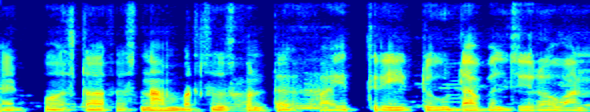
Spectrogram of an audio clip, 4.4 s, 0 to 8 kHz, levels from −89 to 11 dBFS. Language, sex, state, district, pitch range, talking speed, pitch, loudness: Telugu, male, Andhra Pradesh, Srikakulam, 80-90 Hz, 160 wpm, 85 Hz, -20 LUFS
